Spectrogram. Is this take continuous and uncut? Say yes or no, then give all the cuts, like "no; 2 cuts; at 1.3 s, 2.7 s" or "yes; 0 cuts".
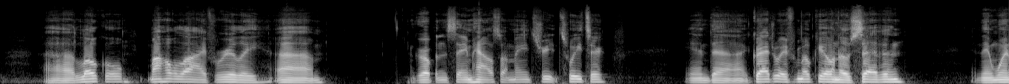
no; 1 cut; at 1.4 s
